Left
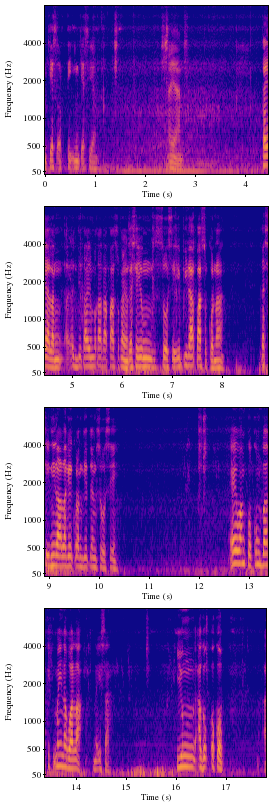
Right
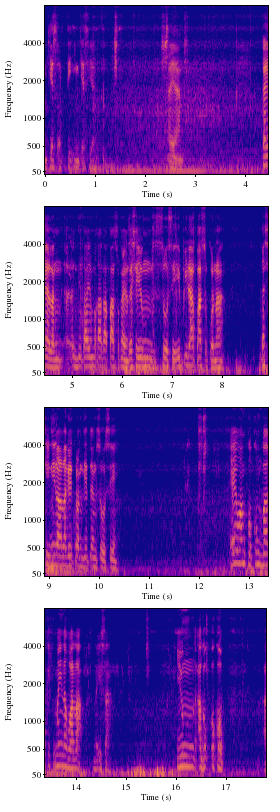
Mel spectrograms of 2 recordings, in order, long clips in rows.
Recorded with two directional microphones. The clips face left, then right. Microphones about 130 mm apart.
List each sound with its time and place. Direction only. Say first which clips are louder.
0.0 s speech: left 12 dB; 45° left (ahead or behind); by 1.0 s 60° left (ahead or behind)
2.5 s speech: left 5 dB; 20° left (ahead or behind)
4.4 s speech: left 10 dB; 25° left (ahead or behind)
6.1 s speech: left 10 dB; 30° left (ahead or behind)
8.8 s speech: left 9 dB; 40° left (ahead or behind); by 10.4 s 10° left (ahead or behind)
12.5 s speech: left 12 dB; 40° left (ahead or behind)
16.0 s speech: left 11 dB; 55° left (ahead or behind)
